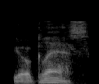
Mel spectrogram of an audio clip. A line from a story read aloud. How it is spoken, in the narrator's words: he whispered in her ear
